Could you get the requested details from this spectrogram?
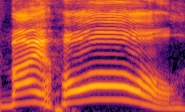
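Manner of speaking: high, loud scream of pain. Retelling a wrestling match where Nia lands hard: imitating Nia screaming in pain. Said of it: "she's screaming in pain".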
